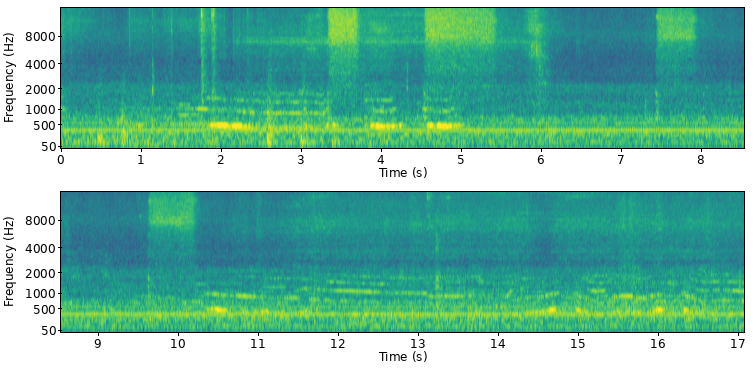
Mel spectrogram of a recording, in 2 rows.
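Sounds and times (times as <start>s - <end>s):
train traction motor hum: 0.0s - 17.0s
short air hisses: 7.4s - 8.0s.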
